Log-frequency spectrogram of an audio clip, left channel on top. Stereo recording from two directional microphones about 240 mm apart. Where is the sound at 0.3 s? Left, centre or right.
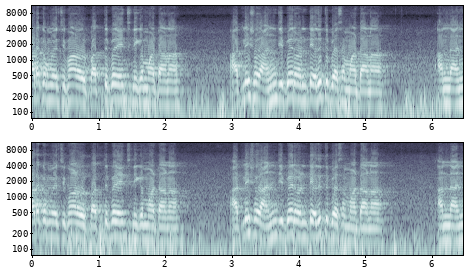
Centre.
